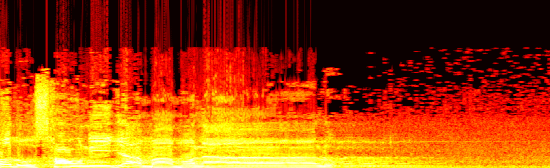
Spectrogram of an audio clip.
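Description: A Buddhist monk's voice intoning a chanted phrase in a sing-song melodic line. It ends on a note held steady for over a second and stops about two and a half seconds in.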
